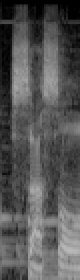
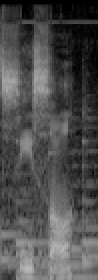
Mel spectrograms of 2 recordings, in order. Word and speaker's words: Cecil: It's uh Ceil, not Cecil.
